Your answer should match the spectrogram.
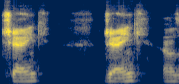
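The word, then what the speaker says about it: Cenk: is cen K and they could pronounce it's pronounced shank shank I was like more like sang to me and then I have a lot of people I've heard they call him chunk so is one of the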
